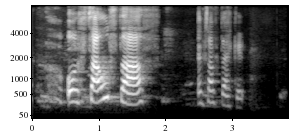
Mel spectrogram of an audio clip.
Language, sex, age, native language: Icelandic, female, 9, Icelandic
